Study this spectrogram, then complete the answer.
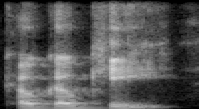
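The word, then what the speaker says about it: CocoCay: And so we went to Coco K, excuse me, Coco Key. So easy to do. Why do they spell it that way in pron?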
